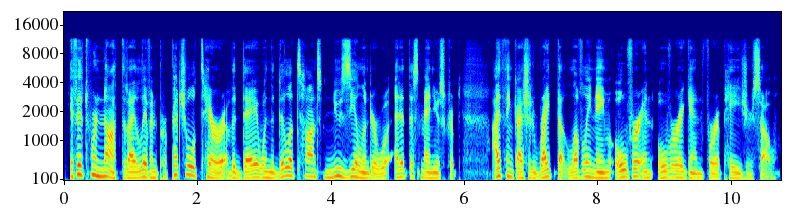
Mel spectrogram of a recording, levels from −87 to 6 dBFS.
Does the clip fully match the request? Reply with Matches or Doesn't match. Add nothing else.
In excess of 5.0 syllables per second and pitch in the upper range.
Doesn't match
